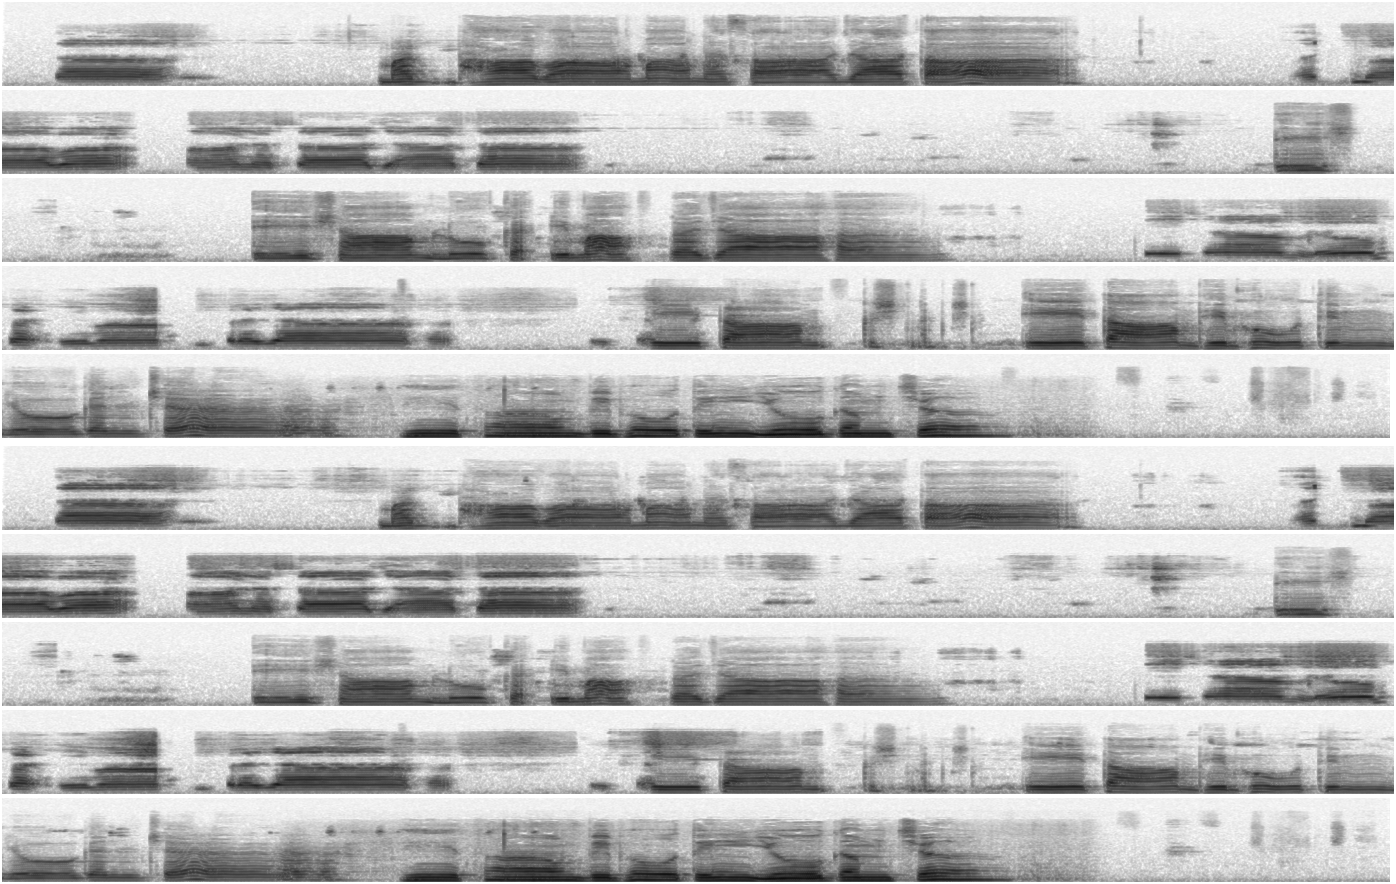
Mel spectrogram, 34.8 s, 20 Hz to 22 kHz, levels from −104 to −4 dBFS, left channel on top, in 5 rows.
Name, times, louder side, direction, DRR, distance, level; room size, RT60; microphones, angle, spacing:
voice 1, 0.3-1.0 6.5-7.6 7.9-9.9 10.8-11.0 12.7-12.8 14.5-14.6 19.6-24.4 25.4-25.5, right 3 dB, 85° right, 4.5 m, -25 dB
voice 2, 1.9-5.4 6.8-6.9 13.3-13.7 15.2-18.7 24.1-25.6 26.0-29.5, left 2 dB, 40° left, 2.1 m, -24 dB
voice 3, 29.2-29.5 29.8-32.9, right 1 dB, 35° right, 1.3 m, -16 dB
head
